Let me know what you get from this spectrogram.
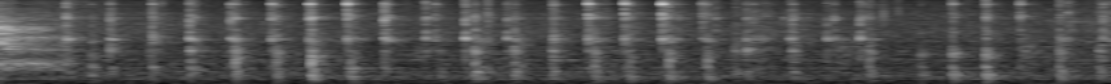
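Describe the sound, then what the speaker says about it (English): Whisk stirring cold process soap batter in a bowl, a steady rapid series of clinking, scraping strokes against the container, close and moderately loud. "let's use the other whisk"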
